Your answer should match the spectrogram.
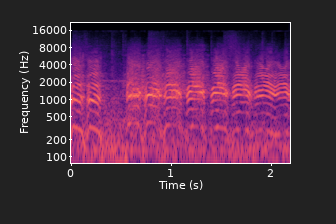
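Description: A man laughing: a long run of rapid, evenly spaced 'ha' bursts.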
